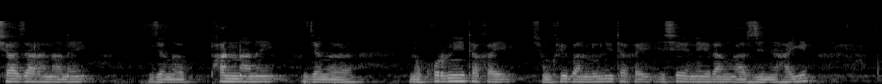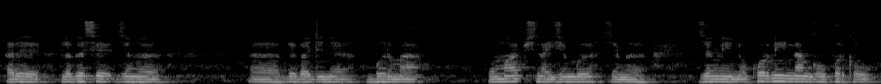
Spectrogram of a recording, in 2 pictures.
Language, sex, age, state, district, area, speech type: Bodo, male, 45-60, Assam, Kokrajhar, rural, spontaneous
